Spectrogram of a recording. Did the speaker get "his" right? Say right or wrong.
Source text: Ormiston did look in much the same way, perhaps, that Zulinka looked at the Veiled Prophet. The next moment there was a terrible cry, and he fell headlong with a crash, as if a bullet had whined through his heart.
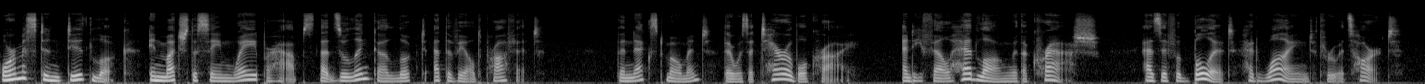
wrong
